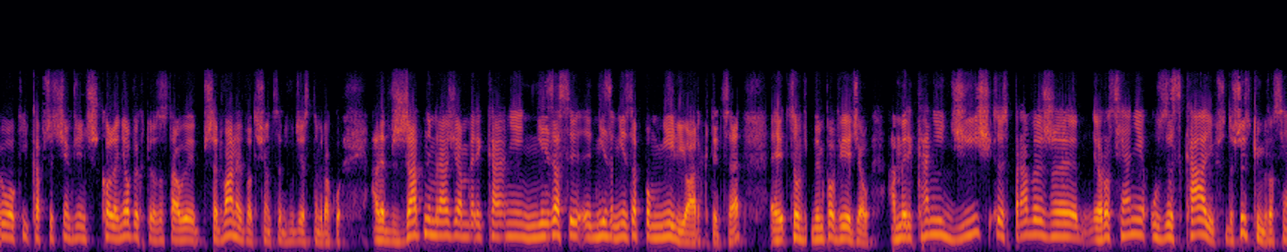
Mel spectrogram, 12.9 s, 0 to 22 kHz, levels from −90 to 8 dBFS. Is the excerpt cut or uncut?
cut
